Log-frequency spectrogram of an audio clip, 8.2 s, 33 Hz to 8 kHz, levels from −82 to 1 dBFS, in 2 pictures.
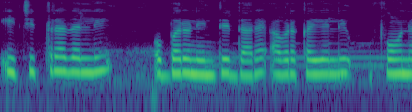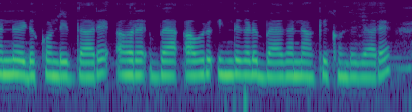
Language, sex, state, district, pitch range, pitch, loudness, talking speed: Kannada, female, Karnataka, Bellary, 195-220 Hz, 205 Hz, -28 LUFS, 125 wpm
